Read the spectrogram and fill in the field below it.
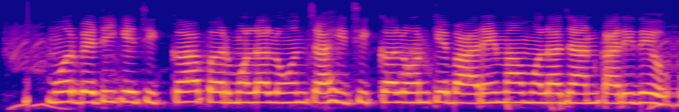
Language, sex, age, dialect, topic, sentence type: Chhattisgarhi, female, 25-30, Eastern, banking, question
